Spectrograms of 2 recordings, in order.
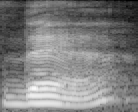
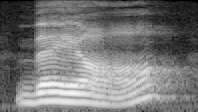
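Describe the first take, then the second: First: The words are squeezed into one contracted syllable. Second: Both words are said in full.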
